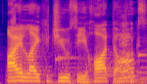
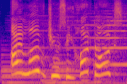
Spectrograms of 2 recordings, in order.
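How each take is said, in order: First: It is said at normal pitch. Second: It is said at a raised pitch.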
